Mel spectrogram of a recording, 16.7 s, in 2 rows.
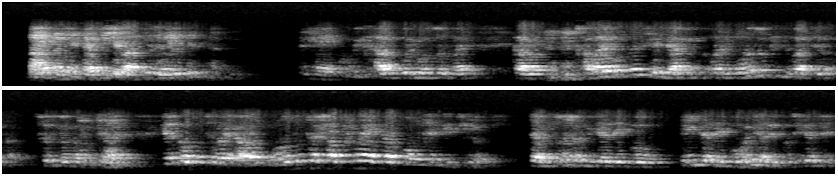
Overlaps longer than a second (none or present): present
